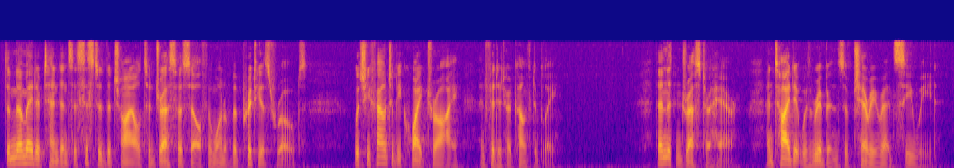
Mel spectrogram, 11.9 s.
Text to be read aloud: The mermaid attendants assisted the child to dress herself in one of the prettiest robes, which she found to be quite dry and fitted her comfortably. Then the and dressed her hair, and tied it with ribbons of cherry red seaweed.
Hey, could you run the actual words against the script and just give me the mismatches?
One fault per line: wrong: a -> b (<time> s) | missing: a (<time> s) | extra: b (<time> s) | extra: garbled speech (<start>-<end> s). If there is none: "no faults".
no faults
